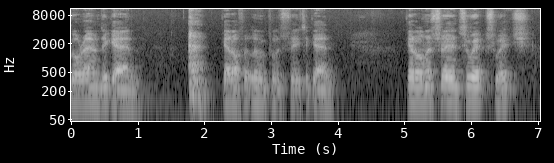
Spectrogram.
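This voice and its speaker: At a fairly slow pace and medium pitch, a man with a Lancashire accent speaks in a flat monotone, with long, frequent pauses and audible room echo. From northern England, Burscough, Lancashire. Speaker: former RAF national serviceman. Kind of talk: casual reminiscing chat.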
